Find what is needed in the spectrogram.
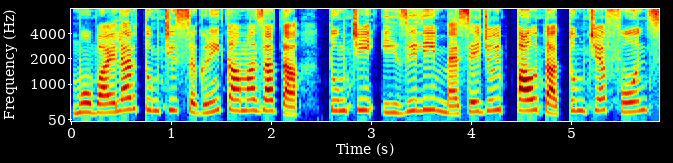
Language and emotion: Goan Konkani, neutral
